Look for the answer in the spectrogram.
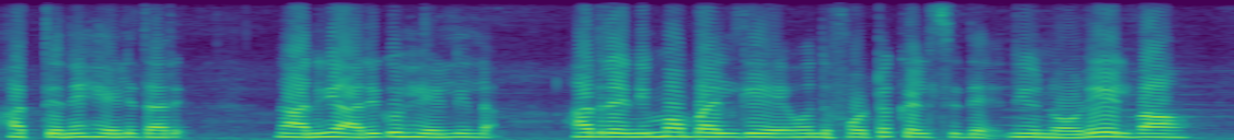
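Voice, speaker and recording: A woman's voice: medium pitch, little pitch movement, fairly quick, natural voice. A playful young pregnant wife from a storybook, coaxing and pleading with her husband, as a woman reader puts her on. She speaks affectionately, in an everyday voice. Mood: gentle.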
